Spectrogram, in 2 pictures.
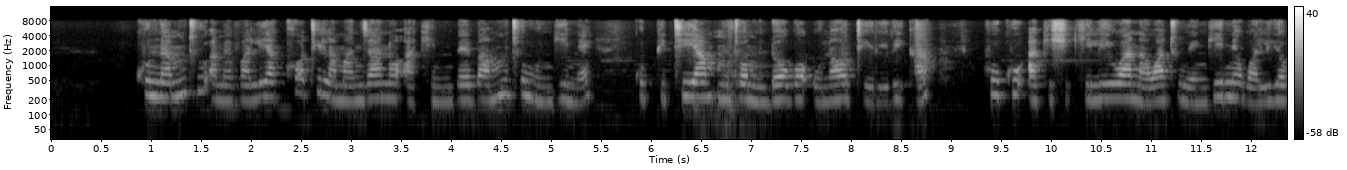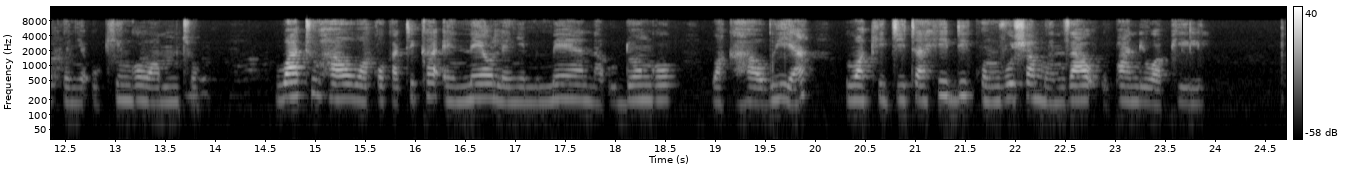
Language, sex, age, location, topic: Swahili, female, 18-24, Kisii, health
